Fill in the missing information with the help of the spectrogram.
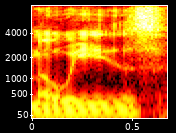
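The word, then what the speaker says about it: Moïse: Which they called him Moise as the the French the French Canadian pronunciation of it.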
